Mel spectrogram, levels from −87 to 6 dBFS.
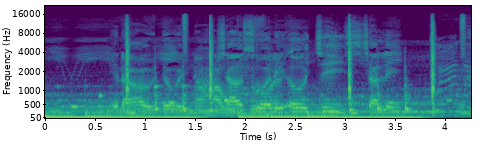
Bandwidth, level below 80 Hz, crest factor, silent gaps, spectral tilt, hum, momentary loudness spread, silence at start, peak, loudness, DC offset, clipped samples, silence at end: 15.5 kHz; -16 dBFS; 14 dB; none; -5.5 dB/octave; none; 3 LU; 0 s; 0 dBFS; -18 LUFS; under 0.1%; under 0.1%; 0 s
